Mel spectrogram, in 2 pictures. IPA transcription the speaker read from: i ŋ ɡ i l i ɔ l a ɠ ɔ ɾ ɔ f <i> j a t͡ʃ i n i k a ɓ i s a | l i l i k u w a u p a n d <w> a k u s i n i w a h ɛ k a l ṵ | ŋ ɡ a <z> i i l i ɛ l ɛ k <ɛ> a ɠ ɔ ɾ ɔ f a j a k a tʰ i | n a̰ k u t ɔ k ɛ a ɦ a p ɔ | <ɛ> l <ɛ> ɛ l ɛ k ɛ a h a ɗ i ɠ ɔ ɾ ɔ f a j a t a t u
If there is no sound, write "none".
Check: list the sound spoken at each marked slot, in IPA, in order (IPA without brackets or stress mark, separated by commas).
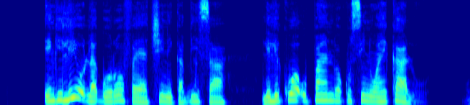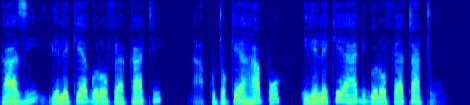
a, w, z, ɛ, i, i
